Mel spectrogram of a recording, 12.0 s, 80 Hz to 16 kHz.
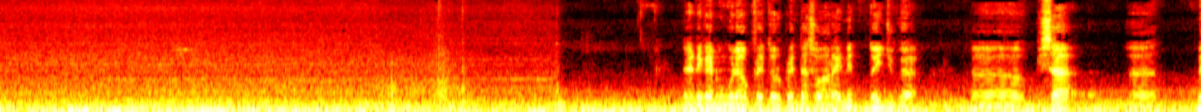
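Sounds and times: sunroof closing: 0.0s - 5.7s
car cabin hum: 0.0s - 5.8s.

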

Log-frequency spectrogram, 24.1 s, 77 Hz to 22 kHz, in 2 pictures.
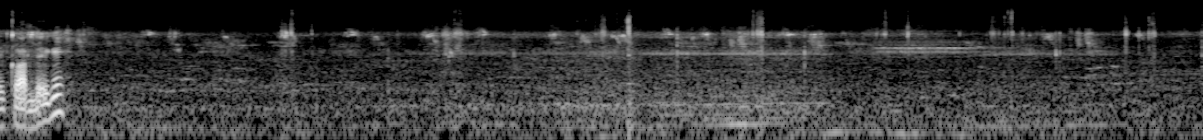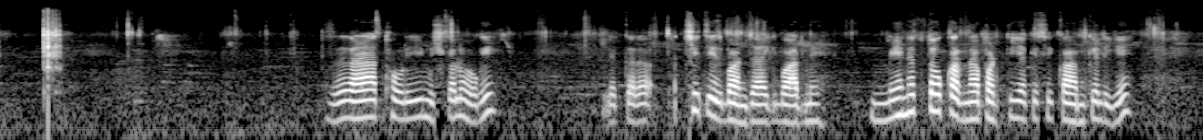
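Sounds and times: small birds chirping: 0.0s - 24.0s
knife paring lemon rind: 4.4s - 11.7s.

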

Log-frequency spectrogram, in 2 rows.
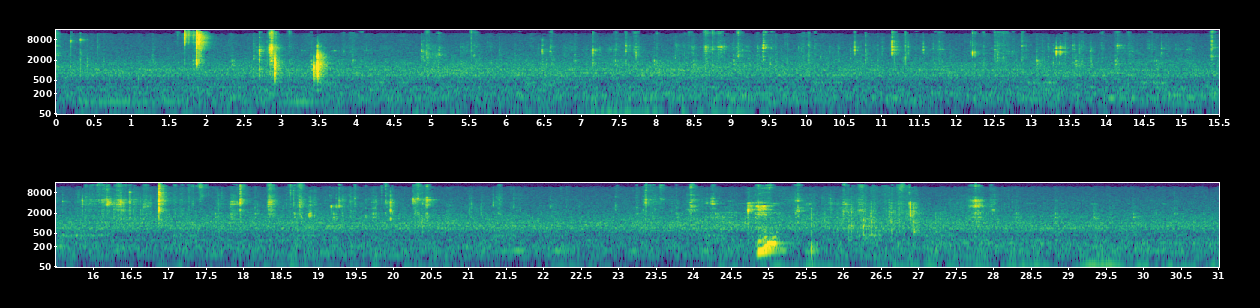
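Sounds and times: card rustling: 25.3s - 27.1s.

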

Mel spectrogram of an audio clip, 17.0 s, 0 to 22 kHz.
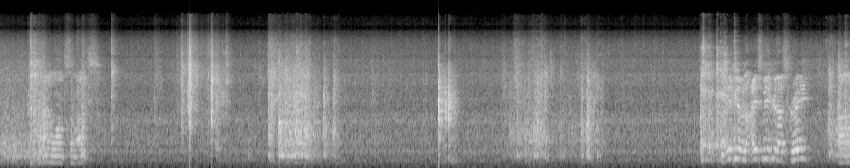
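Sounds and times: ice rattling clatter: 5.4s - 6.8s, 10.2s - 12.1s, 16.5s - 17.0s.

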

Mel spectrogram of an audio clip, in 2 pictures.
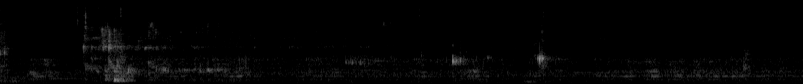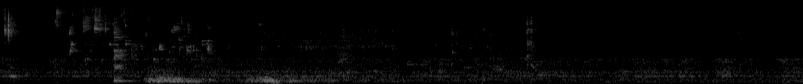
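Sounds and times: liquid trickling and dripping: 0.8s - 5.6s, 7.9s - 13.5s.

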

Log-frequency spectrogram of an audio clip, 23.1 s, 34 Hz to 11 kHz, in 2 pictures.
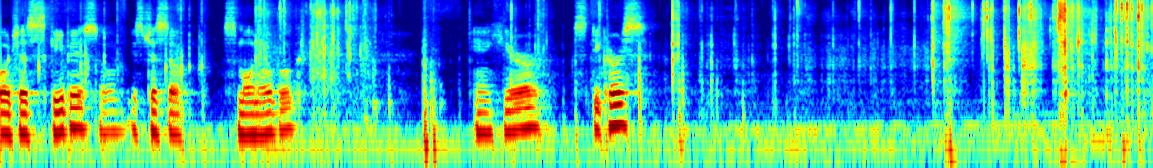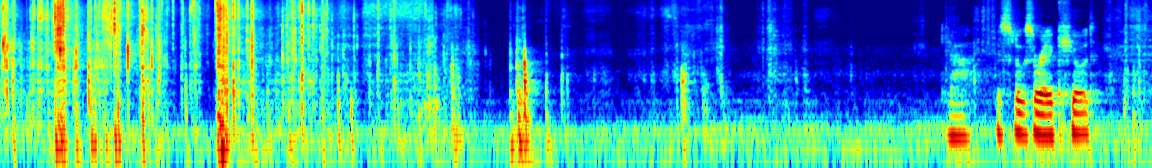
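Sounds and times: packaging crinkling and tearing: 0.3s - 4.0s, 6.6s - 16.2s.

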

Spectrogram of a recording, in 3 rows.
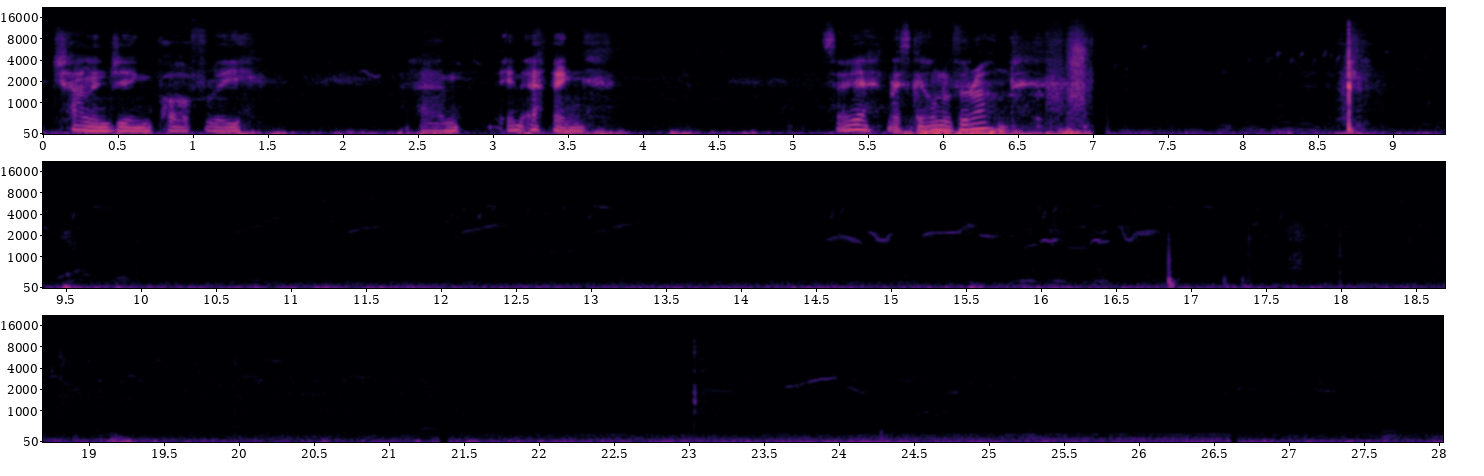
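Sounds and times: birds chirping and singing: 7.1s - 21.3s, 23.1s - 25.3s, 26.7s - 28.0s.

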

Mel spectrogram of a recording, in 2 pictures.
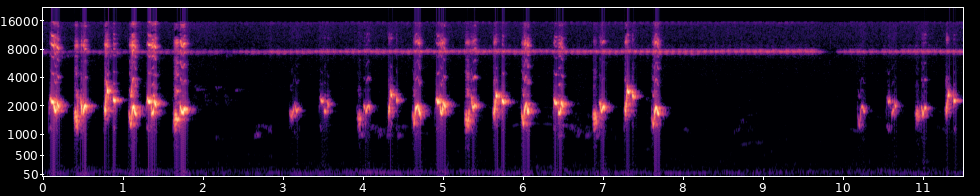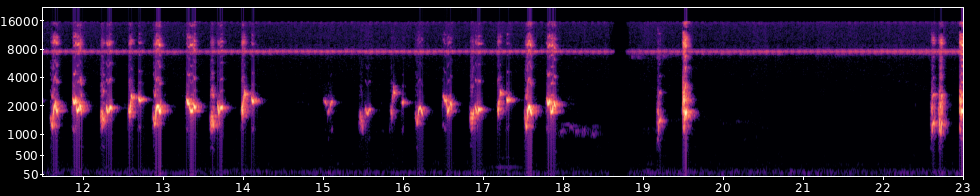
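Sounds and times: bird singing rapid notes: 0.0s - 7.8s, 10.2s - 14.3s, 15.0s - 18.4s, 19.2s - 19.7s, 22.6s - 23.0s.

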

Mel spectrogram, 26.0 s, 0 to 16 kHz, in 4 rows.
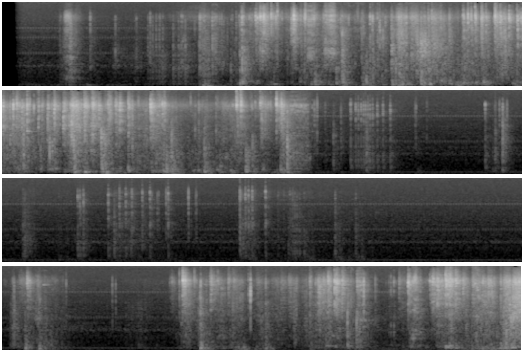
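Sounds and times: dog claws clicking on hard floor: 1.9s - 11.3s, 21.6s - 25.9s.

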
